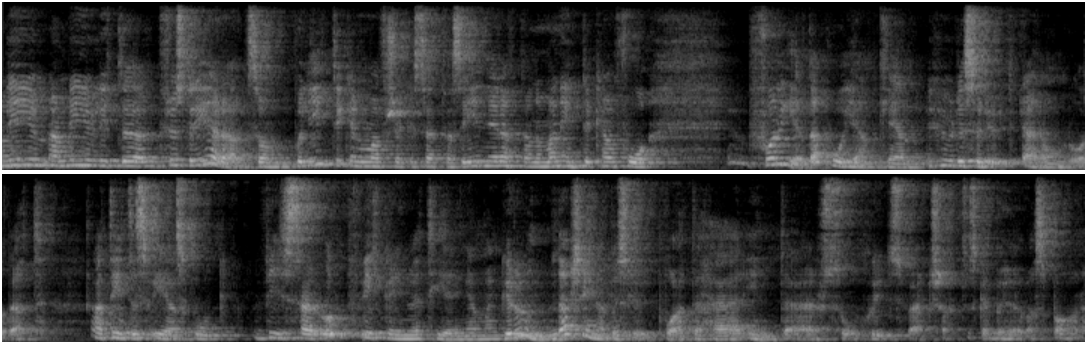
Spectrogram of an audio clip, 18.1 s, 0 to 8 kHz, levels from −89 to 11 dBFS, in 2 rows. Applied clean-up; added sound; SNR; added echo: none; none; none; reverberation time 0.7 s.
